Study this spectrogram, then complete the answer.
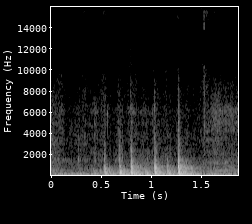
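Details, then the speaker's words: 2006 Toyota RAV4 steering knock: dull hollow thunks as steering wheel rocked by hand with universal joint removed; cause was loose nut on steering rod, finger-tightening it eliminated the noise. "А руль-то стучит всё равно, даже без этой крестовины. Причём звук-то такой интересный."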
